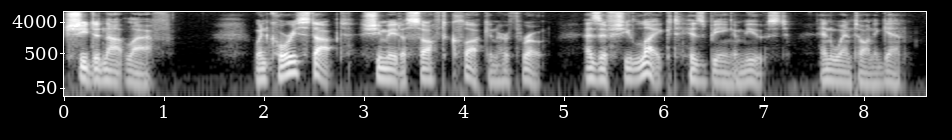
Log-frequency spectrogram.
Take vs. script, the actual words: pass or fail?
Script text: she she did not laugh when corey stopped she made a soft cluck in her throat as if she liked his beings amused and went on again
fail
